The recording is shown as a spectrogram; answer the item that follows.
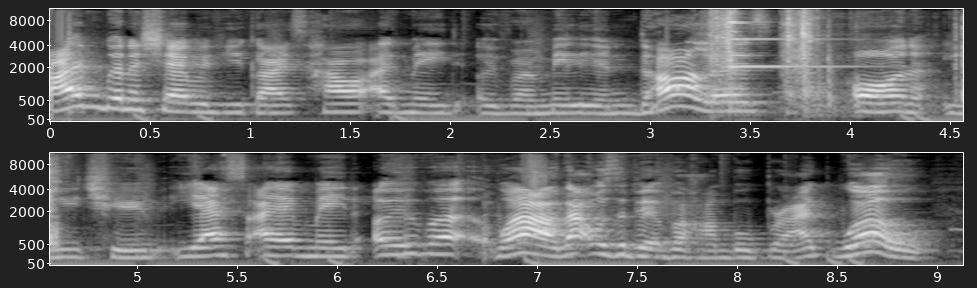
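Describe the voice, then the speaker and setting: A woman's fairly high voice in a British accent, lively in intonation, at a moderate pace with music in the background. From Britain. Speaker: YouTuber and influencer. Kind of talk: vlog monologue.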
